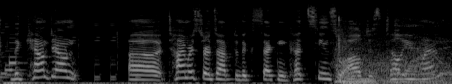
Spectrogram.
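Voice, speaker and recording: Over music in the background, a woman talks loudly at a moderate pace, high in pitch with lively intonation. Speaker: speedrunner. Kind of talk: live commentary.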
